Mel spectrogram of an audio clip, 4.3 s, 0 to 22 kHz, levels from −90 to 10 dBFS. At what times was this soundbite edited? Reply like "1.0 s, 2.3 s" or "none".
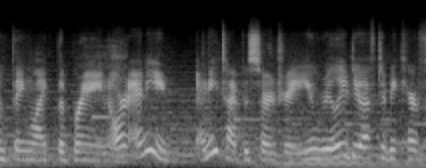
none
